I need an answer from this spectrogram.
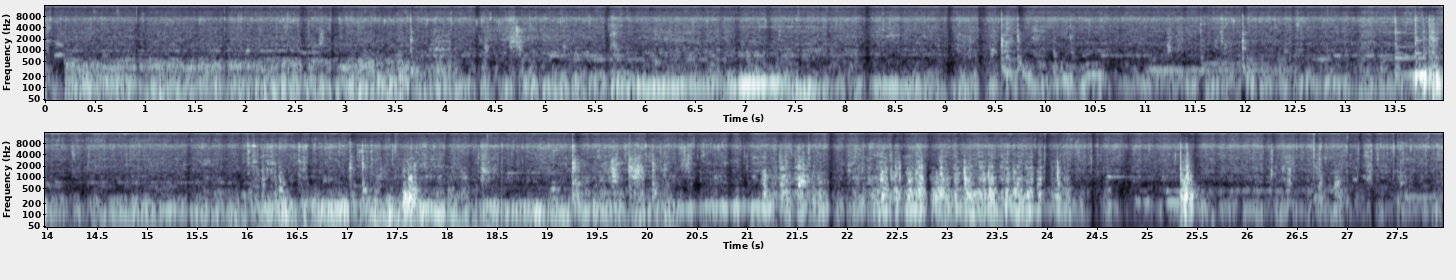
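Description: Ground pork and sliced hotdogs sizzling in a frying pan with a steady hiss, while a spatula stirs them, clicking and scraping against the pan. The spatula strokes come more often in the second half.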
